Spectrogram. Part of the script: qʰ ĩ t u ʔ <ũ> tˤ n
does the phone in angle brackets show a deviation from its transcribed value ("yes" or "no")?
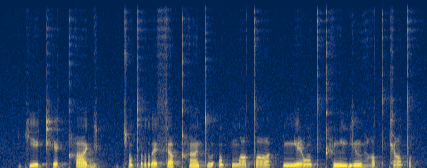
no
